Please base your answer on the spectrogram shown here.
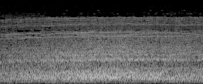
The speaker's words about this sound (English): Engaging the thrusters, Han veered the ship through an abrupt climbing bank.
